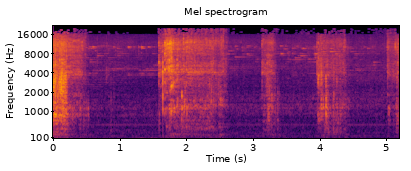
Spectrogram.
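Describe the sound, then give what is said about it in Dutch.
Sparkling water is poured in several short bursts into glasses holding an orange bubbly drink, with a bright fizzing hiss and faint glassy clinks between pours, with no talking. “En wat komt er nu nog bij? Spuitwater. Spuitwater.”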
